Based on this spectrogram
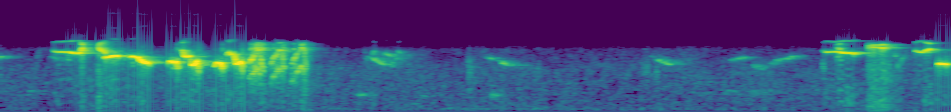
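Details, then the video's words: White-rumped shama in energetic song: a long rapid sequence of descending whistles and buzzy trills, then scattered soft notes, then another loud varied phrase begins. "Burung kacer Lot Full Gacor"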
